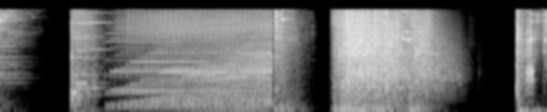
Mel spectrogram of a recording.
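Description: A game power-up whooshes and explodes in a long sparkling blast.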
